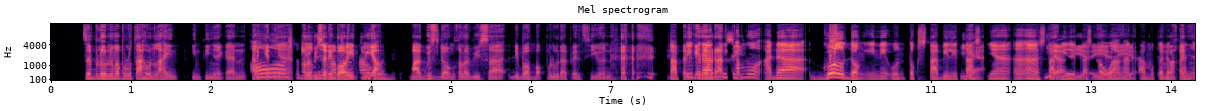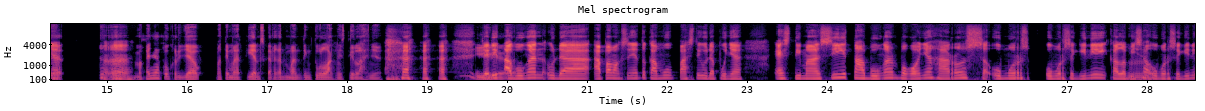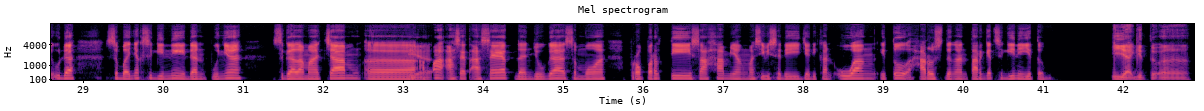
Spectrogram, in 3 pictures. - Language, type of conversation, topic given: Indonesian, podcast, Bagaimana kamu memutuskan antara stabilitas dan mengikuti panggilan hati?
- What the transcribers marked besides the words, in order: chuckle; chuckle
